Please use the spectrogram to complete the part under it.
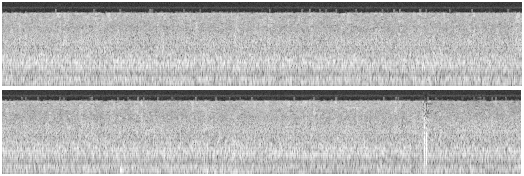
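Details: Many honey bees droning around a hive box during the queen's exit, a thick continuous hum with soft flutters, plus a sharp faint tick near the end.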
